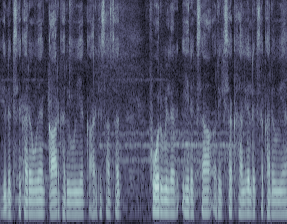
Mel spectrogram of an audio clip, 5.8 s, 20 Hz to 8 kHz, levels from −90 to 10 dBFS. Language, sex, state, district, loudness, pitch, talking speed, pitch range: Hindi, male, Madhya Pradesh, Katni, -19 LUFS, 115 Hz, 260 wpm, 115-120 Hz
